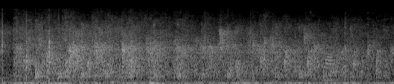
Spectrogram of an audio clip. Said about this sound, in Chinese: 让我们用掌声欢迎新同学。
